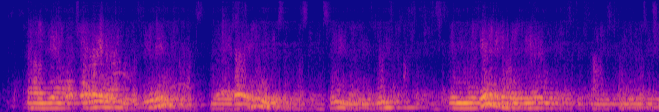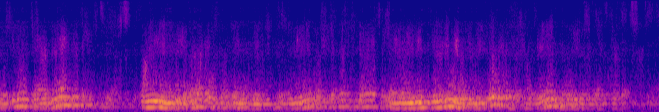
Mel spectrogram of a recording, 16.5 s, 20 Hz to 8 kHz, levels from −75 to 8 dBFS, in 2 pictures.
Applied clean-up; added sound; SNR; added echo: neural separator model SepFormer DNS4.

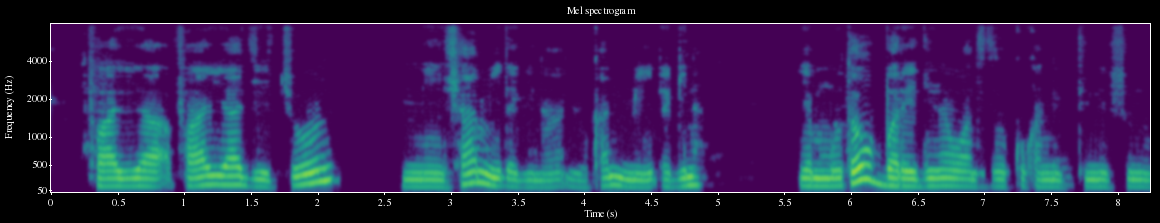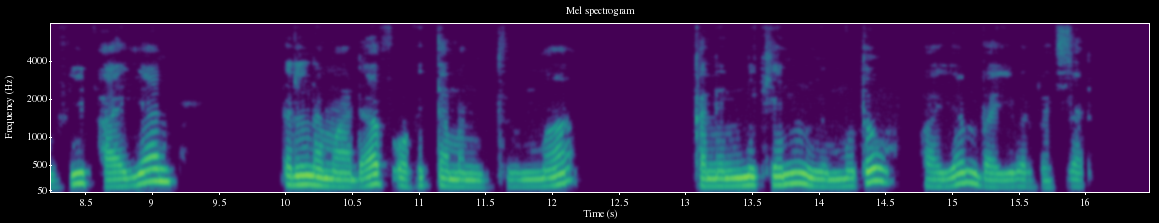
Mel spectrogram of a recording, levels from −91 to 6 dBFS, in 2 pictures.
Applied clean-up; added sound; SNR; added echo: none; none; none; none.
